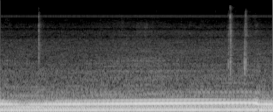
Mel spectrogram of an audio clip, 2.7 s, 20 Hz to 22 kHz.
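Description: An Audi R8 V10 Plus sports car's 610 hp V10 engine rumbles through the exhaust at a steady low idle-like drone, loud and close, with a slight shift near the end.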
